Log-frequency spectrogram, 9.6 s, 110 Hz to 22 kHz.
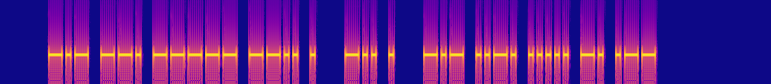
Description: Morse code, heard as a keyed tone, about 22 wpm, 700 Hz. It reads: KG0ZE DE KF5NW
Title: USA Callsign DE Callsign - 5 Characters - 22wpm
